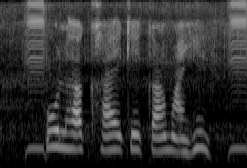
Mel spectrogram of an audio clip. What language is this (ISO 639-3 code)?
hne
